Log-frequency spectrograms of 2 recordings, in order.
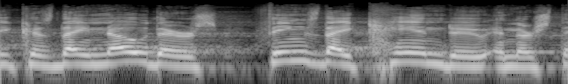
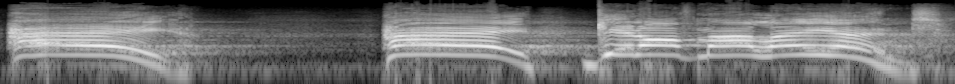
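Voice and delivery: yell; 12 semitones higher, 9 dB louder, much slower than usual. Retold or imitated. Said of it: "we heard yells".

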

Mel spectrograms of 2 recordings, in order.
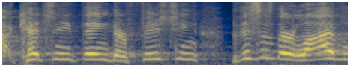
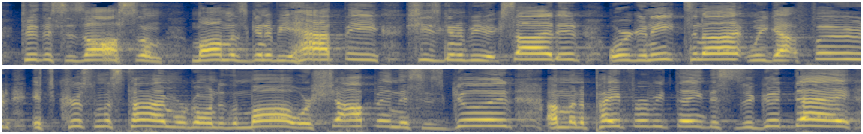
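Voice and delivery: louder, gleeful rush of good news; so excited; 2 semitones higher, 5 dB louder than usual. Acted. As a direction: play a thrilled fisherman celebrating his catch. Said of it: "He's so excited. He's like".

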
